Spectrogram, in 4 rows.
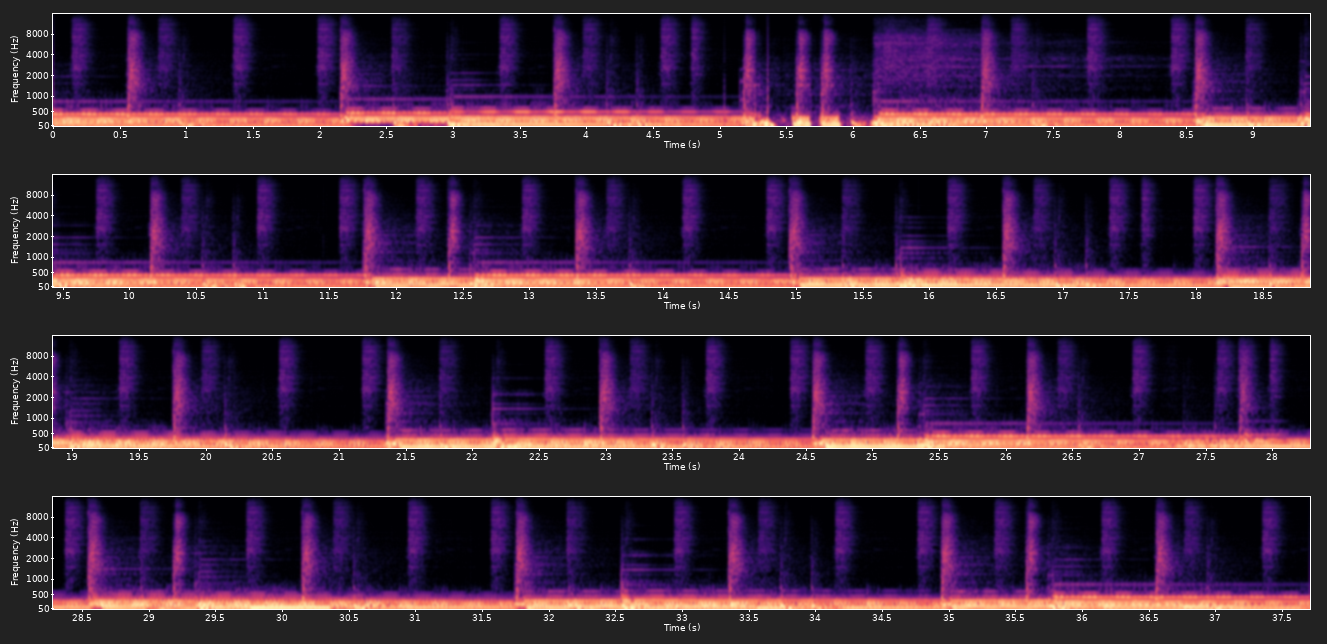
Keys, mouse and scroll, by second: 10.9-12.2 scroll up 2, 12.2 scroll up 1, 12.3-14.2 scroll down 2, 14.2 scroll, 14.3-15.2 scroll up 2, 15.4-18.6 scroll down 2, 28.1 ., 28.5 2, 29.0 Return, 32.9-34.1 typing.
